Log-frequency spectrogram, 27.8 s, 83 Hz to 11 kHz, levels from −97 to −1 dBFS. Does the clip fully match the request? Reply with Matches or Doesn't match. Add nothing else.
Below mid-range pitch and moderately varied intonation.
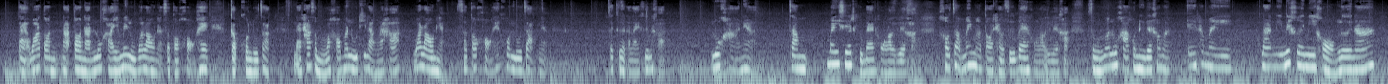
Doesn't match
